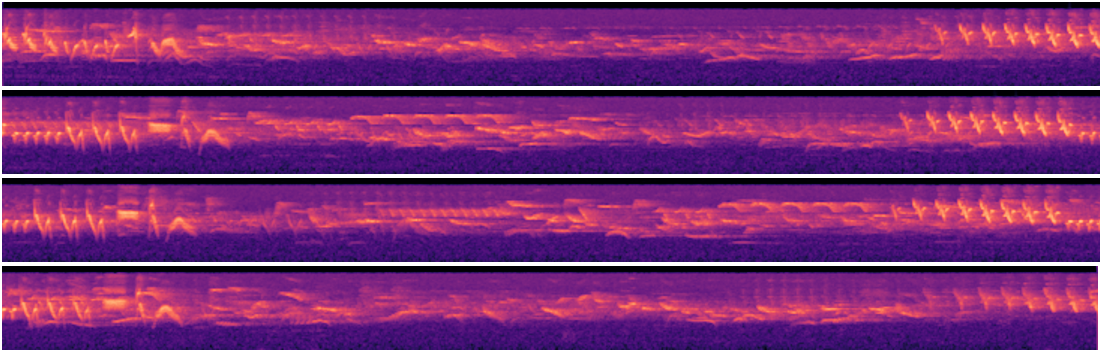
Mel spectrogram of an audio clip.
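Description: A dense chorus of small birds chirping and trilling, with a louder rapid trill about every seven seconds, as in a looped birdsong recording.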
